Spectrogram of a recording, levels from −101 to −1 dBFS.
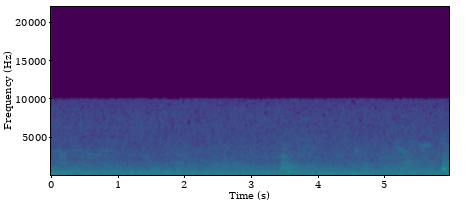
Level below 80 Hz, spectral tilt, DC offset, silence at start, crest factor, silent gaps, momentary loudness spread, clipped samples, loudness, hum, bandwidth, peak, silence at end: under -90 dBFS; -3.5 dB/octave; under 0.1%; 0 s; 18 dB; none; 2 LU; under 0.1%; -54 LUFS; none; 10 kHz; -38 dBFS; 0 s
